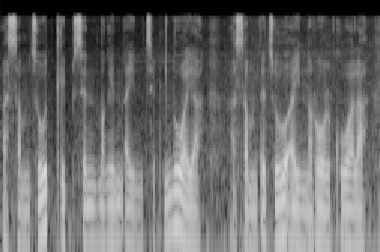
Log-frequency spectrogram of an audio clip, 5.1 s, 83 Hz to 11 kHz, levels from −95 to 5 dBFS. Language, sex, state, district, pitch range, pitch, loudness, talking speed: Mizo, male, Mizoram, Aizawl, 95-110 Hz, 100 Hz, -19 LUFS, 235 wpm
